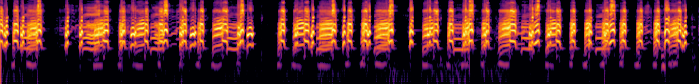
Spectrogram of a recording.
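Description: Hand-blown goose calls working a circling flock: a fast, loud string of honks and clucks, about three to four notes a second, with a short break about four seconds in.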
